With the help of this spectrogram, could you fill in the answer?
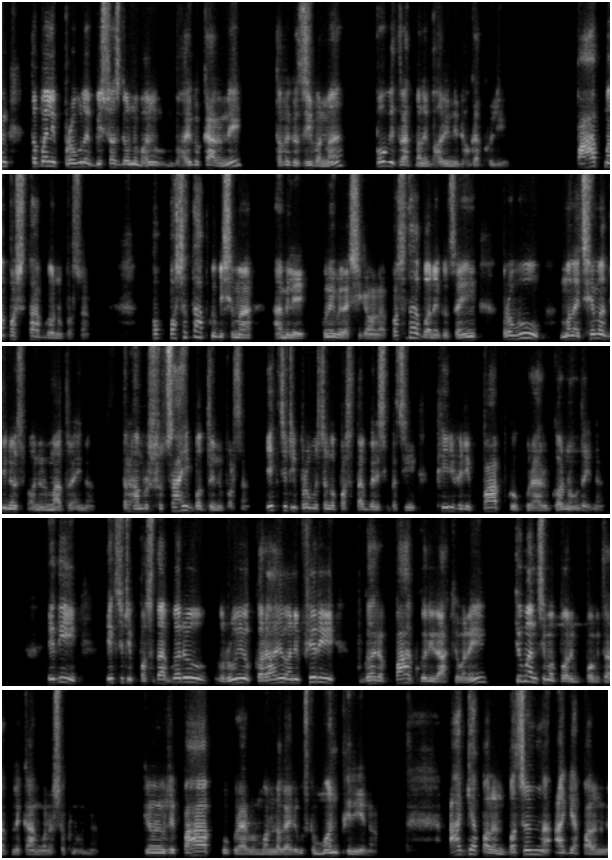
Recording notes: Zoom class.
